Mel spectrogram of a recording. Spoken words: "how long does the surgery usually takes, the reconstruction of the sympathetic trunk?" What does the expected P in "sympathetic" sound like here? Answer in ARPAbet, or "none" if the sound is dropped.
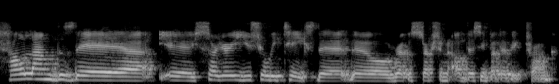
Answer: P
